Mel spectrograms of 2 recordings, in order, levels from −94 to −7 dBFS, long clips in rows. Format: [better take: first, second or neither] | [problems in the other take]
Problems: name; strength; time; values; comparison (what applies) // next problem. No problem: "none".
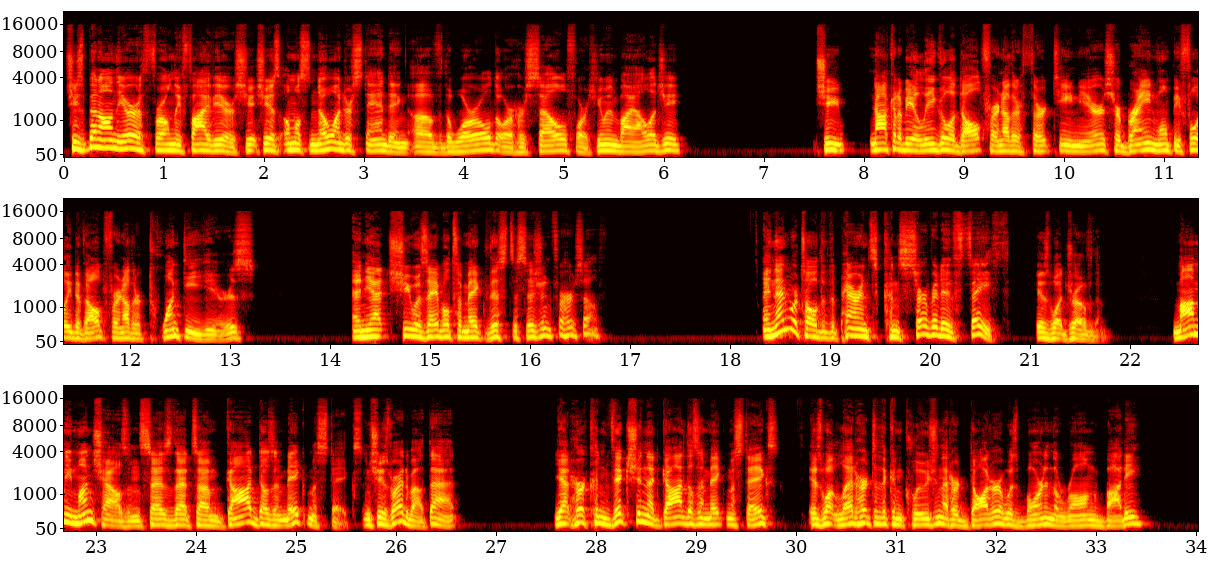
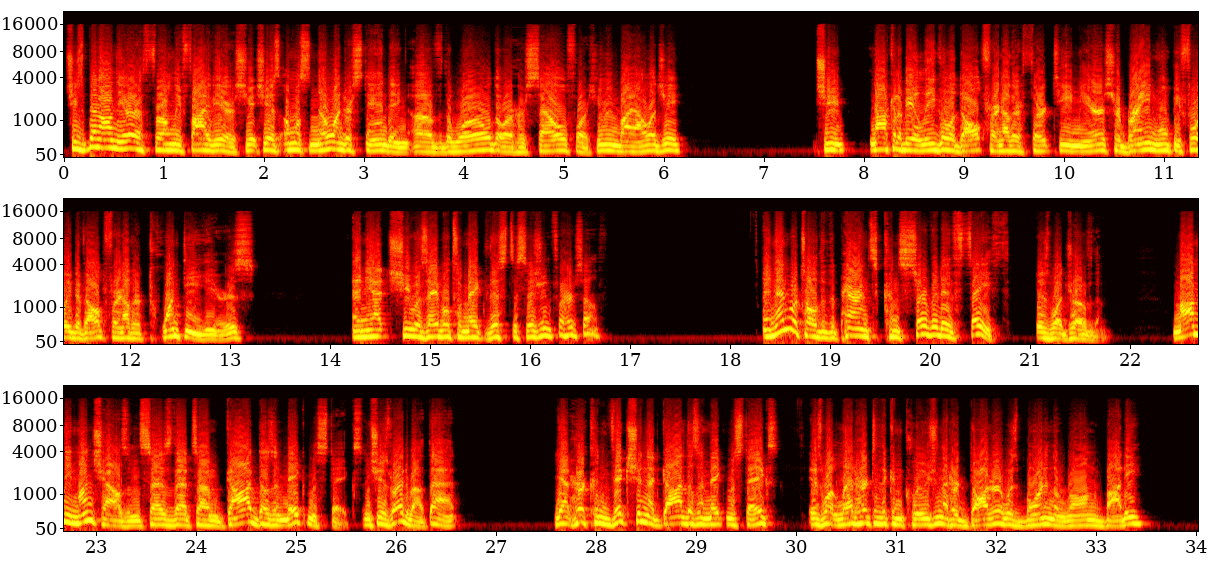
first | distortion; heavy; 18% of the sound clipped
